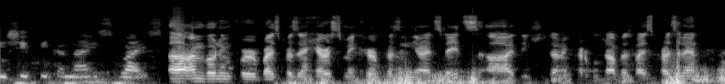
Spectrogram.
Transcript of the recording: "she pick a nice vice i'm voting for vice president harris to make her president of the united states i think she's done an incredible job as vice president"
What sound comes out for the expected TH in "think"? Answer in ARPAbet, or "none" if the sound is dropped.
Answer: TH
